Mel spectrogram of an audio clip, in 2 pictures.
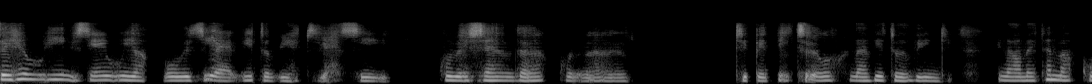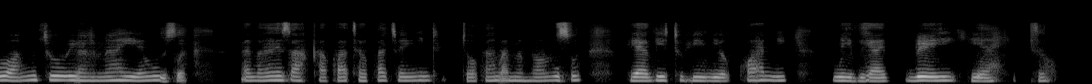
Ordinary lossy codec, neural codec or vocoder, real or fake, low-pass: AAC, 32 kbps; codec, 16 kHz, 0.5 kbps, FreqCodec, larger model; fake; 7.2 kHz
